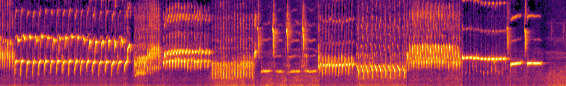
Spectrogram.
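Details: Spanish Timbrado canary, the breed called closest to the wild canary, singing varied tours: fast rattling trills, lower rolling buzzes, repeated spaced chirps and whistled notes, changing pattern every second or two.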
